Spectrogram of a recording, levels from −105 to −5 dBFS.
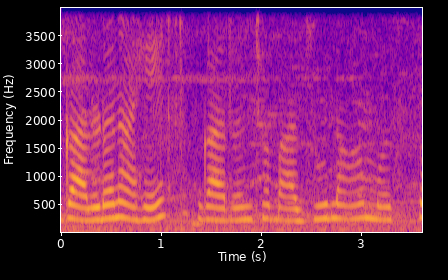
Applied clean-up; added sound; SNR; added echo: none; none; none; none.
